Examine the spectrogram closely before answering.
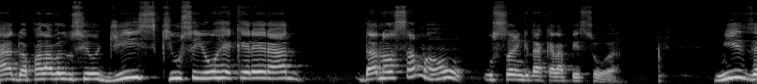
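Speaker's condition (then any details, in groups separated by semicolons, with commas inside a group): No condition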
